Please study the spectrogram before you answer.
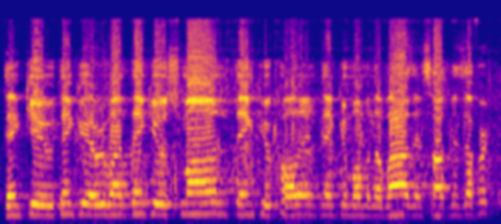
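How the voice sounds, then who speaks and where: A man hosting a gala, switching between English and Hindi-Urdu, firing off rapid thank-yous and announcements. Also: sits high, completely flat delivery, fairly bright tone, a little hiss or hum. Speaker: event host. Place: banquet hall.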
